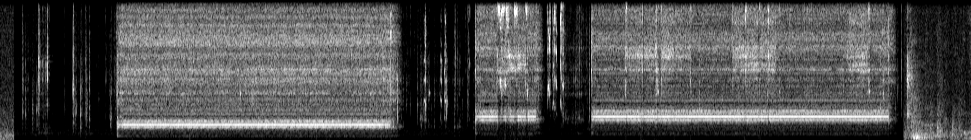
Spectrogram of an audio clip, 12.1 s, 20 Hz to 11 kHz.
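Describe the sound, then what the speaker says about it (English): A steady high-pitched whine of a lathe tailstock drilling a 12 mm hole in aluminium with a wood-cutting bit runs in two long stretches, broken by brief clatters and a pause in between. "I'm going to use my tailstock to drill a 12 millimeter hole in this using a wood cutting drill bit"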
